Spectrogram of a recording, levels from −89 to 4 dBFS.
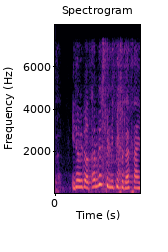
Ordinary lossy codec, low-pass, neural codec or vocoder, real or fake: none; 7.2 kHz; codec, 16 kHz, 2 kbps, FunCodec, trained on LibriTTS, 25 frames a second; fake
